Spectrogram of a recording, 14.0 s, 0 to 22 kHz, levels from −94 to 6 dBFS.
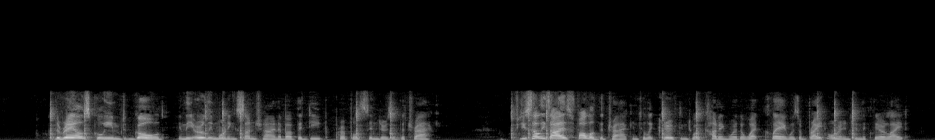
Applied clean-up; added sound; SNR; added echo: none; Knock; 17 dB; none.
